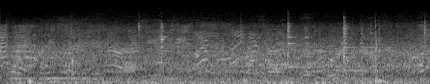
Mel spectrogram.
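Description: Background chatter of several overlapping voices from spectators and players at a softball field, with a few faint short clicks.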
